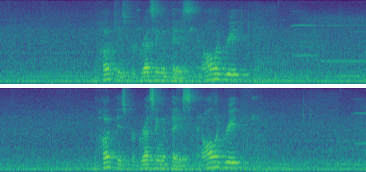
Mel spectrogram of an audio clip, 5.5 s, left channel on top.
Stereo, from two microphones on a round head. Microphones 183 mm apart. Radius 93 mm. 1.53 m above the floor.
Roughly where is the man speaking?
Right.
